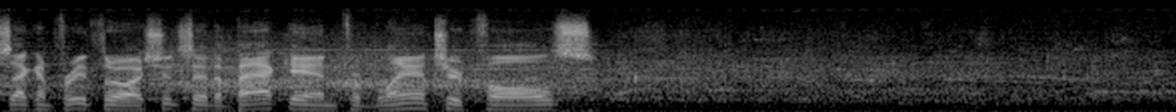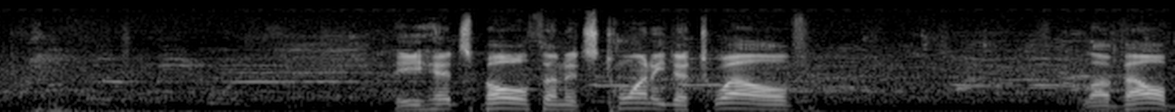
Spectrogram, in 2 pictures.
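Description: A large crowd murmurs in an echoing arena.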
